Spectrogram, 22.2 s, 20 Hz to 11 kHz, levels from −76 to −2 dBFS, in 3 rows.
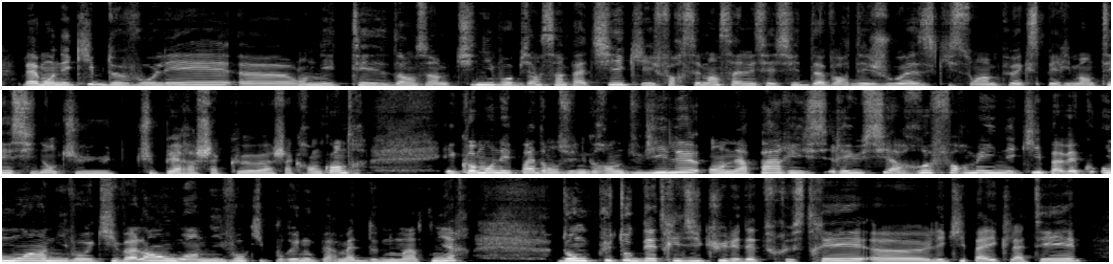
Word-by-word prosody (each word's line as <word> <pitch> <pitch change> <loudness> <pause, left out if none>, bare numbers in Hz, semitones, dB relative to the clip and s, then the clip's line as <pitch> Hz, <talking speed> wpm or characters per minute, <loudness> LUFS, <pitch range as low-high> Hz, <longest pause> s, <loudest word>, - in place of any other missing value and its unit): Bah 220 - +4
mon 225 0 +4
équipe 270 +5 -1
de 235 -1 0
volley, 250 +5 -2
heu, 215 -2 -3
on 215 -1 -2
était 210 +1 -4
dans 200 0 -4
un 180 - -3
petit 175 +9 -4
niveau 255 -1 +3
bien 220 +4 -5
sympathique 245 +2 -2
et 210 - -5
forcément 220 +4 -4
ça 220 -4 -4
nécessite 205 +2 -5
d'avoir 185 -1 -3
des 200 0 -2
joueuses 205 +2 -4
qui 185 - -16
sont 175 +1 -7
un 165 - -3
peu 205 - -6
expérimentées. 190 +3 -4
Sinon 190 -6 -4
tu 175 -4 -8
tu 175 - -8
perds 185 -1 0
à - - -3
chaque, 170 +1 -3
heu 165 -2 0
à 155 - -2
chaque 160 +1 -5
rencontre. 240 +9 +1 0.5
Et 205 - -1
comme 250 0 +7
on 265 - +6
n'est 255 -1 +5
pas 260 +1 +1
dans 245 -2 -1
une 225 +1 -3
grande 210 +1 -2
ville, 275 +6 +5
on 210 0 +1
n'a 205 -2 +2
pas 265 +5 +2
réuss 225 -4 -4
réussi 225 +5 -1
à - - +1
reformer 265 - +1
une 245 -2 +3
équipe 270 +6 0
avec 220 +6 0
au 265 - +4
moins 270 +2 +7
un - - +4
niveau 235 0 +1
équivalent 230 +2 +2
ou 240 -5 +3
un 205 - -2
niveau 215 +3 -1
qui 250 -1 -10
pourrait 215 0 -4
nous 220 - -1
permettre 215 +2 -4
de 200 0 -7
nous 200 +1 -3
maintenir. 240 +9 0 0.6
Donc 255 0 +7
plutôt 280 +2 +3
que - - +2
d'être 260 +1 +2
ridicule 245 0 +1
et 230 - 0
d'être 210 -1 0
frustrée, 250 +6 -1
heu, 190 -2 +1
l'équipe 200 +6 -5
a 190 - +3
éclaté 215 +9 -2
220 Hz, 220 wpm, -23 LUFS, 200-250 Hz, 0.6 s, comme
